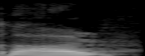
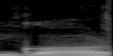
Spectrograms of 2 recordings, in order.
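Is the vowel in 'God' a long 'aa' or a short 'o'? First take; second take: long aa; short o. First: The vowel is a long open 'aa' sound. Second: The vowel is a short rounded 'o' sound. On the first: The speaker calls it wrong. "Pakistani अक्सर कहते हैं गार्ड, वो wrong होता है" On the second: The speaker calls it right. "ये गॉड होता है, वो का साउंड निकालते हैं हम इसमें"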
